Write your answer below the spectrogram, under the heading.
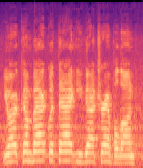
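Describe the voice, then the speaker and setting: A high-voiced American man works the CB radio, making casual contacts with other operators. Heavy static and hum surround his voice throughout. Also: steady tone, quick pace. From Iowa, United States.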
